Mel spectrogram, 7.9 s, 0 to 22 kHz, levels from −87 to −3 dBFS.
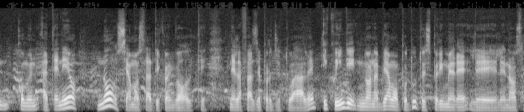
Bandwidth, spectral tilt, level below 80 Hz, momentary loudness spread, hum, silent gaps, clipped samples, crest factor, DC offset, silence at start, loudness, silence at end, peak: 20 kHz; -4.5 dB/octave; -50 dBFS; 7 LU; none; none; under 0.1%; 16 dB; under 0.1%; 0 s; -16 LUFS; 0 s; 0 dBFS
